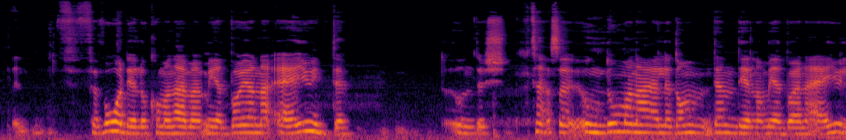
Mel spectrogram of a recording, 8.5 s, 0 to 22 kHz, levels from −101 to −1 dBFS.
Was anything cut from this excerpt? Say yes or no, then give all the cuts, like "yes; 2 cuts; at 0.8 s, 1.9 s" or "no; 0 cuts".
yes; 1 cut; at 2.0 s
